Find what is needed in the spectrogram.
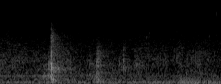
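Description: Quiet room tone with a low hum and a couple of faint short knocks, about half a second and a second in.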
